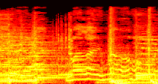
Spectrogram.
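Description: Music from a Nepali folk-style romantic song: an ornamented melody with sliding notes over a drum beat, with a heavy drum hit about one and a half seconds in.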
